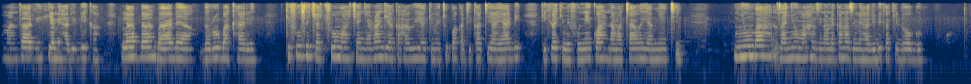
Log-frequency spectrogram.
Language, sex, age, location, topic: Swahili, female, 18-24, Nairobi, health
